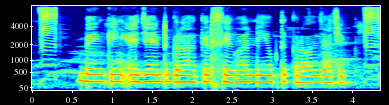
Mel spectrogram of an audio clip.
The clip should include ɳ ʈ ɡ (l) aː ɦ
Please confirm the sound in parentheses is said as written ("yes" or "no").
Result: no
